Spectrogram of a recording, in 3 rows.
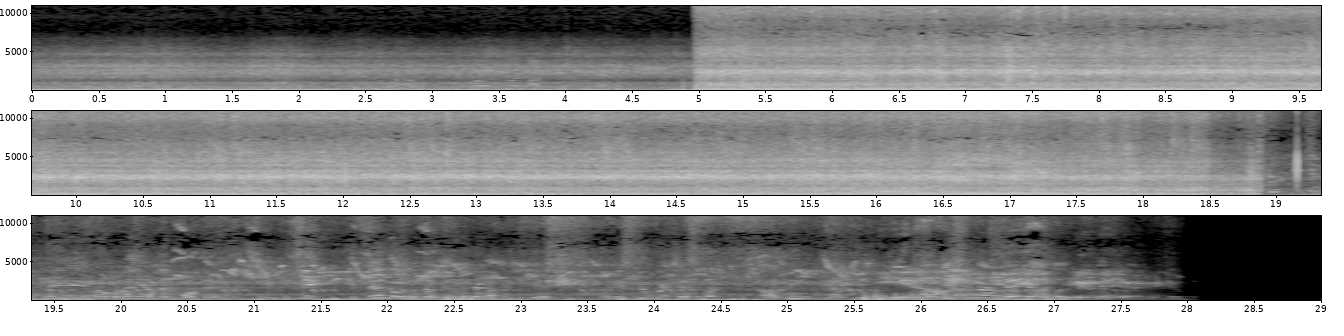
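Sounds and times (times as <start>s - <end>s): train wheels rolling on track: 0.0s - 18.9s.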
